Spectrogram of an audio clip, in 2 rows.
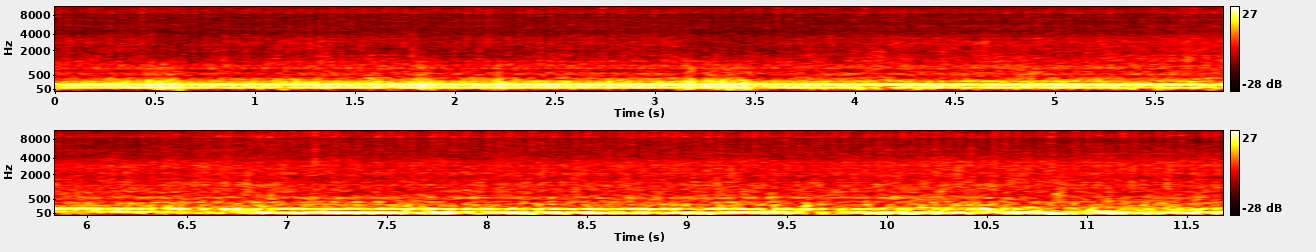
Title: what is that, horrible ticking sound? 2004 flhtcuise 103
